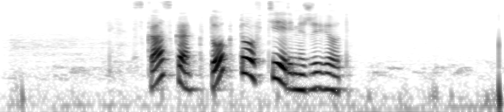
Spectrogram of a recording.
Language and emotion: Russian, neutral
